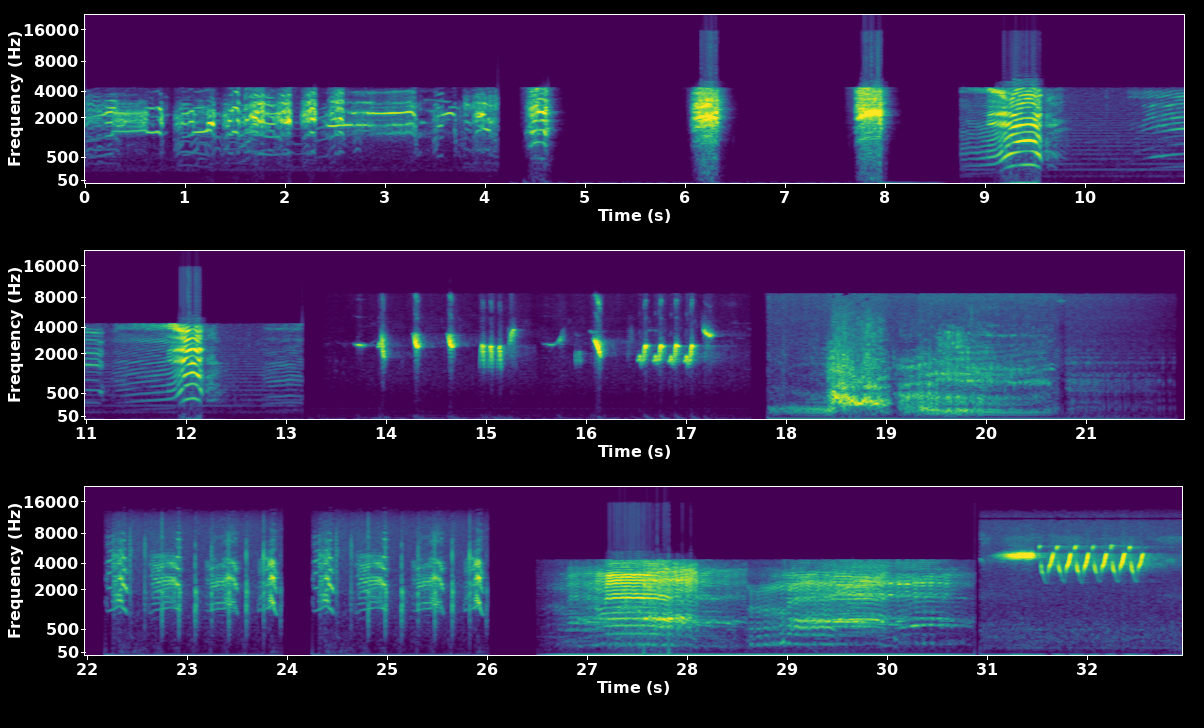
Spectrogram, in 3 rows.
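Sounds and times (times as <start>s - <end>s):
cow mooing: 8.8s - 9.7s, 10.6s - 13.2s.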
